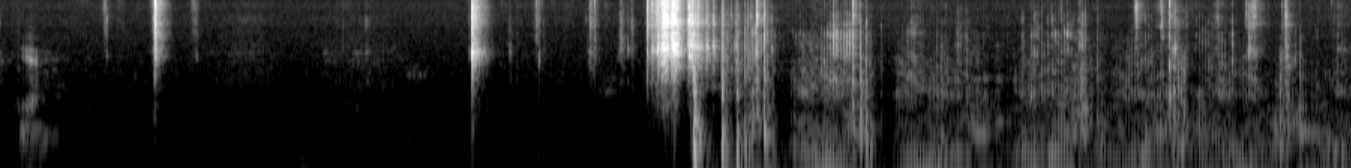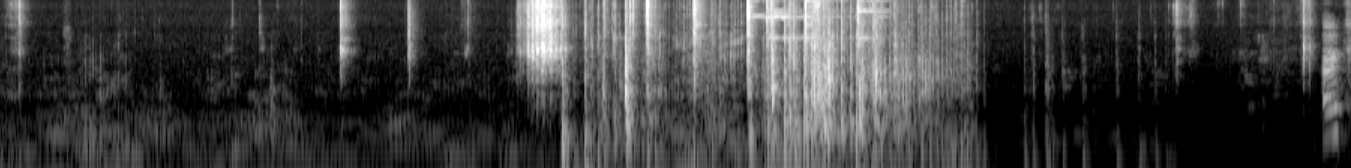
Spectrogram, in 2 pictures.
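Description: Beyblade spinning tops launched into a plastic stadium about four seconds in, then whirring steadily as they spin on the plastic floor. About three seconds of loud clattering follows near the end as the tops clash against each other and the stadium walls, then it stops. A couple of sharp clicks come before the launch.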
